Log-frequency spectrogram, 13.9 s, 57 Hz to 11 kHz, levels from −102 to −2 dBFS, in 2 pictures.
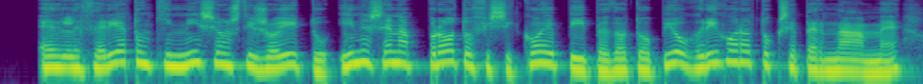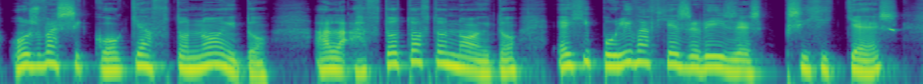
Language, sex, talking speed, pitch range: Greek, male, 130 wpm, 140-185 Hz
